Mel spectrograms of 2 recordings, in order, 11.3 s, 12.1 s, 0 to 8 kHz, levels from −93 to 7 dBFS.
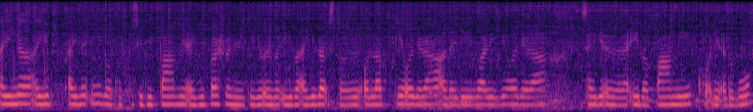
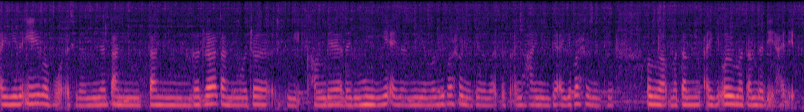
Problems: constant background noise, background conversations at intervals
